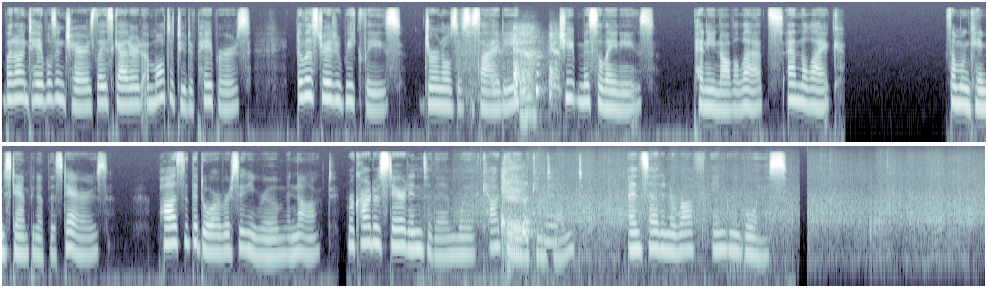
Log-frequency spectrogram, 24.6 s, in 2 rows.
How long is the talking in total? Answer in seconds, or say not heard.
21 s.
